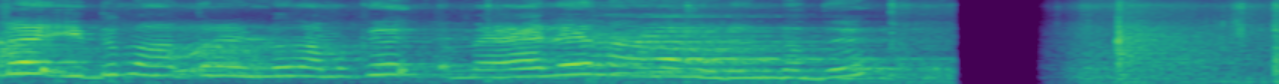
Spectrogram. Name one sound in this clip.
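A boy talks with animation close to the microphone.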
